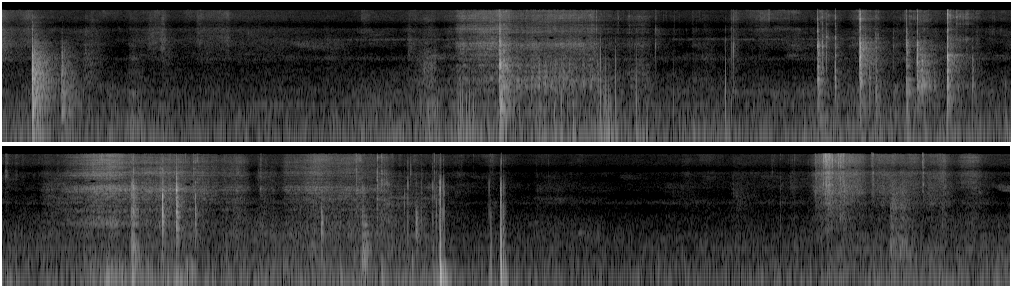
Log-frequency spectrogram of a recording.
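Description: Handling of tableware and paper food wrapping at a table: scattered clinks and knocks of a bowl and dishes with scraping and paper rustling, the loudest two sharp knocks close together about eleven seconds in.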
